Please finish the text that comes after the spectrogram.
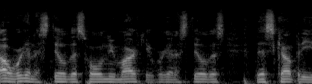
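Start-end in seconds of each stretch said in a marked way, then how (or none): none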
